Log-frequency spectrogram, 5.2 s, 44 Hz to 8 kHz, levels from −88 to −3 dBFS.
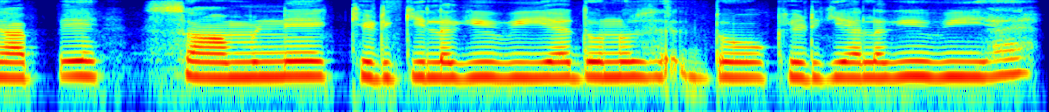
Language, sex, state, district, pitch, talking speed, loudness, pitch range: Hindi, female, Uttar Pradesh, Shamli, 225 Hz, 160 wpm, -17 LUFS, 220-230 Hz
